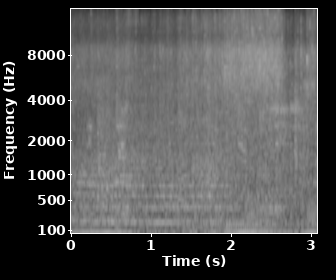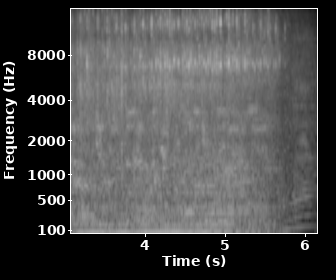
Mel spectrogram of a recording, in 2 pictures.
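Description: Race-prepared VW Beetle Fun Cup car warming up and pulling away toward the grid, a steady loud low engine drone throughout with voices underneath, fading at the end.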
